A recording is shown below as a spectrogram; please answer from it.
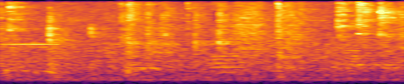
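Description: Plastic trigger spray bottle of rubbing alcohol being pumped at a scalpel and forceps: a run of short clicking squirts, irregularly spaced.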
